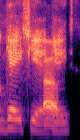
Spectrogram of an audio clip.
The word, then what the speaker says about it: Gase: I have a whole bunch, though, but I'm definitely saying Adam Gase. I think I said his name right. Adam Gase. – Oh, Gase, yeah.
